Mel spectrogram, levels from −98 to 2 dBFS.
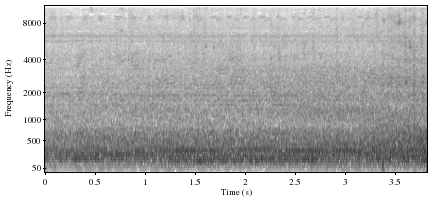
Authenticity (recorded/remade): recorded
